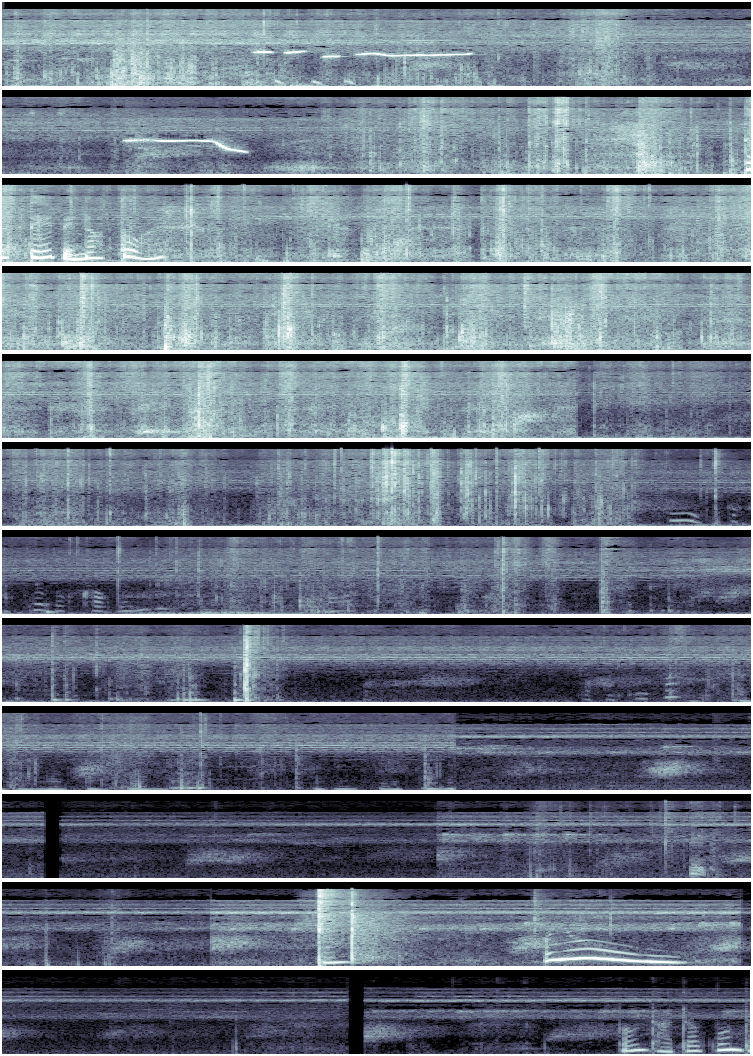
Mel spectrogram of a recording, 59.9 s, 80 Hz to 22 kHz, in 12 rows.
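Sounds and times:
insects buzzing high-pitched: 0.0s - 59.9s
rustles in dry leaf litter: 7.0s - 29.4s
sharp crack: 52.0s - 52.8s.

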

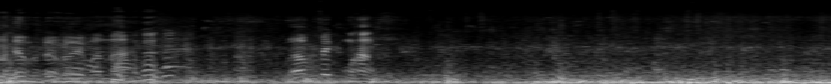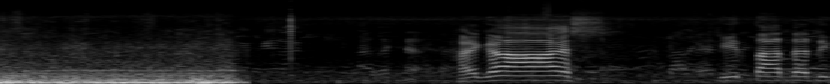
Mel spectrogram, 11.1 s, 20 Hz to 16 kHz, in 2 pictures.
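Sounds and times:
vehicle engine drone and road rumble: 0.0s - 7.2s.

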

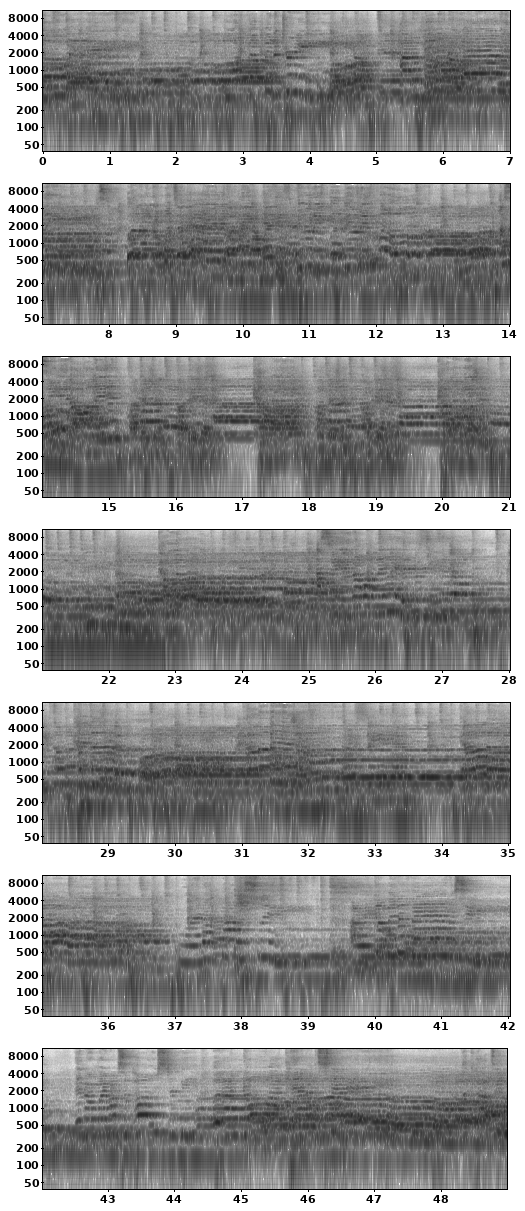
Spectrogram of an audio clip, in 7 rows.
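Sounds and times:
backing vocal harmonies: 0.0s - 49.0s
lead vocalist singing: 0.0s - 49.0s
vocal percussion beat: 0.0s - 49.0s.

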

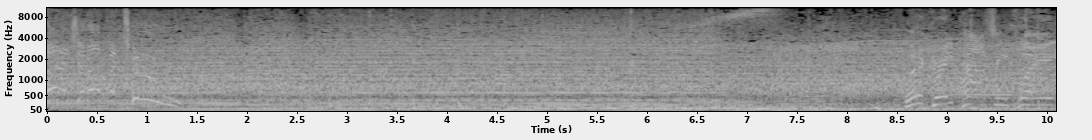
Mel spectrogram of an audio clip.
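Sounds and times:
arena celebration music: 0.0s - 10.0s
crowd cheering: 0.0s - 10.0s.

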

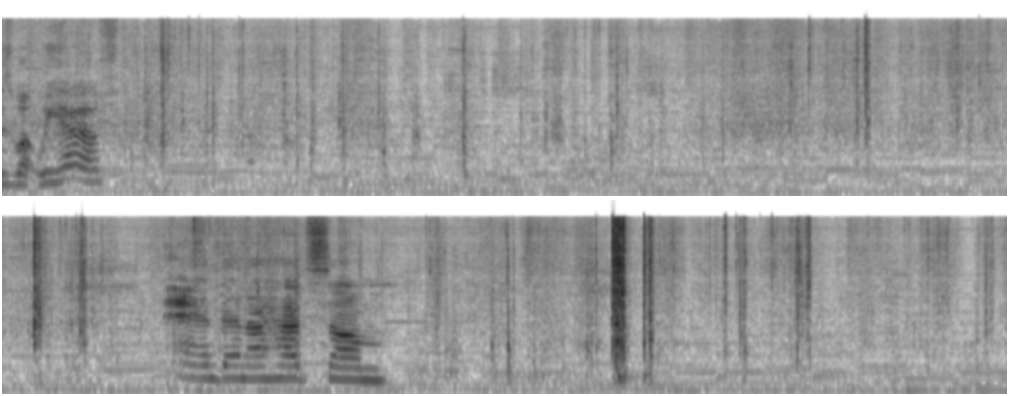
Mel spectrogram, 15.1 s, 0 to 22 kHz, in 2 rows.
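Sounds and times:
soft background music: 0.0s - 15.0s.

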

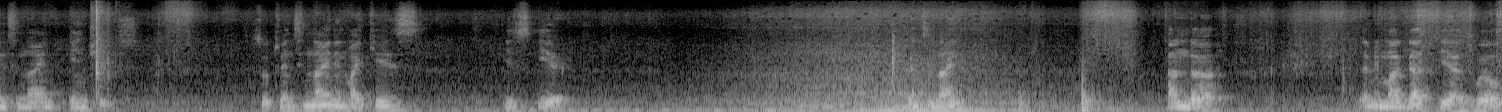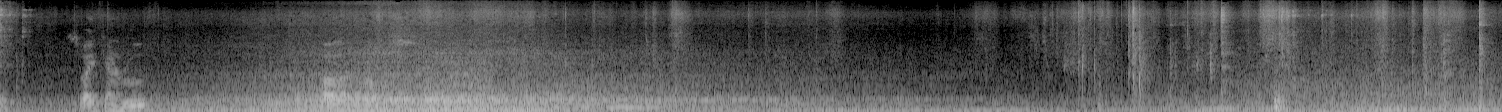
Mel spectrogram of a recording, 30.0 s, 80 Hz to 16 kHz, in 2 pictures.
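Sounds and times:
low mechanical hum: 0.0s - 30.0s.

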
